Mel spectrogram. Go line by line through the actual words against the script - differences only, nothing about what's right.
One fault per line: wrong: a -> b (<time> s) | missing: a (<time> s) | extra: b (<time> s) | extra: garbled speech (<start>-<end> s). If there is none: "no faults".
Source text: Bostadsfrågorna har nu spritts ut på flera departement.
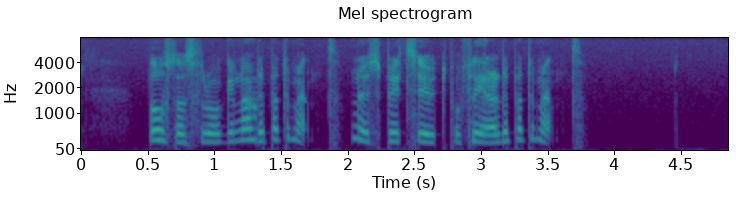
wrong: har -> departement (1.3 s)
